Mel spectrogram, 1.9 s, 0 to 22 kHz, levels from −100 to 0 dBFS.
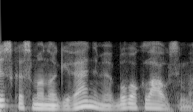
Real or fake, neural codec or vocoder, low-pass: real; none; 5.4 kHz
